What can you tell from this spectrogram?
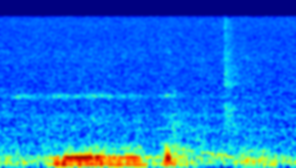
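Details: A deeply sleeping Bull Terrier snores with a low, rumbling drone that swells and fades.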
